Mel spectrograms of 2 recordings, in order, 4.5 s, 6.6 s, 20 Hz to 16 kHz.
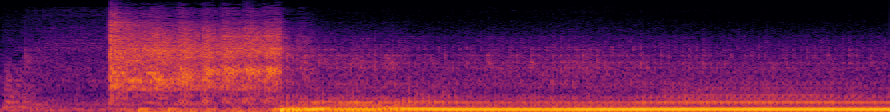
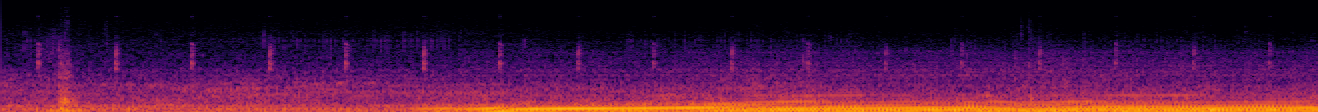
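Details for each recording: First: Toyota Tacoma with an MBRP aftermarket exhaust, cold start heard from outside: starter whirs, engine catches and flares, then settles into a steady deep throaty idle with no knocks or ticks; healthy cold start. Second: Toyota Tacoma with MBRP aftermarket exhaust, heard in the cabin cruising at 55 mph: deep, constant boom that swells slightly with throttle; exhaust drone.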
